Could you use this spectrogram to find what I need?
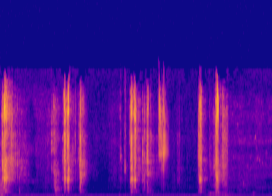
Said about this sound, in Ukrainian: У нас там щось клацає. Це я розряджаю свій новий майбутній магазин.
